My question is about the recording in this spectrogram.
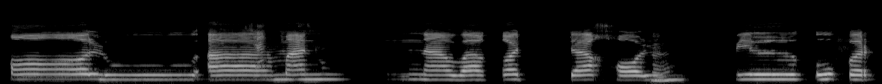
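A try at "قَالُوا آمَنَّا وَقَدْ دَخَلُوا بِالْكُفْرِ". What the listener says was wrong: Nah, nanya nggak Umi panjangin, cuma menahan nun bertasdid, tapi langsung amanna wa qad. Jadi nanya harus setelah ditahan gunahnya, kalau yang ini ada mat ya, coba.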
